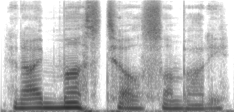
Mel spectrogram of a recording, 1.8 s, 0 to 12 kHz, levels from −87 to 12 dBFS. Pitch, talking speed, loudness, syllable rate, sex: 125 Hz, 170 wpm, -17 LUFS, 5.2 syllables/s, male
